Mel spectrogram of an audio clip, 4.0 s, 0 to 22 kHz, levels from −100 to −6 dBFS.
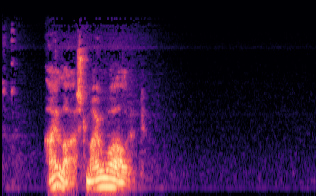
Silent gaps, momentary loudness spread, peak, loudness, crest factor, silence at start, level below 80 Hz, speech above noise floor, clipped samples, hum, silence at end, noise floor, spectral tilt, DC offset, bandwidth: none; 7 LU; -2 dBFS; -16 LUFS; 18 dB; 0.55 s; -58 dBFS; 60 dB; under 0.1%; none; 2.3 s; -74 dBFS; -6 dB/octave; under 0.1%; 12 kHz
